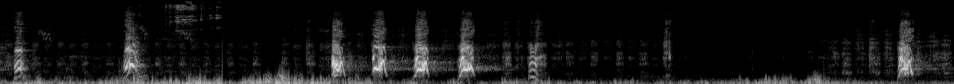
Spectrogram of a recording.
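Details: Shetland Sheepdog giving short, sharp barks: a single bark, then a quick run of four, a softer one, and a final bark near the end, with low rustling and breathing noise between.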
